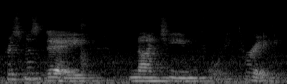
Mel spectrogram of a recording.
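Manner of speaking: ordinary delivery, nothing marked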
